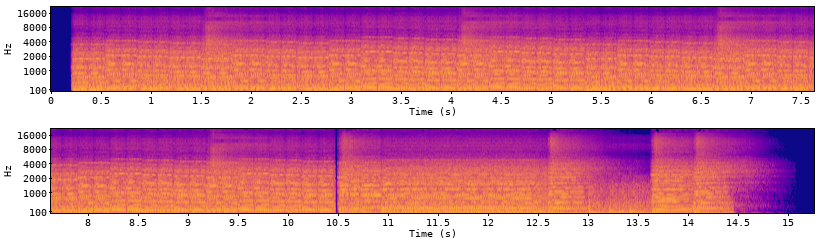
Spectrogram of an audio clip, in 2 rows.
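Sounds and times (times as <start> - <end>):
continue game over music: 0.2 - 14.5.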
